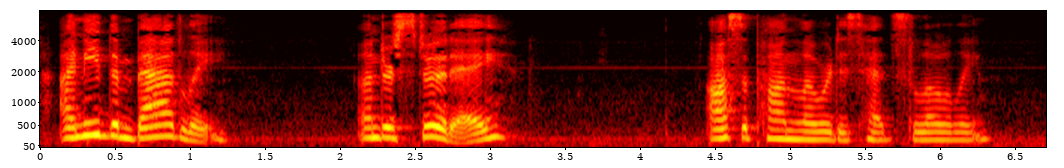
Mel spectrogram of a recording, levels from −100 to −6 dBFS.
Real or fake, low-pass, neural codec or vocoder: real; 7.2 kHz; none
